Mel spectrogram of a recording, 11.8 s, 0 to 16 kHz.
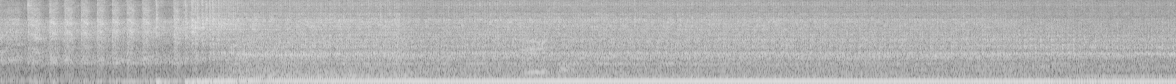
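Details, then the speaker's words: Tennant M20 sweeper, propane Vortec 1600, first cold start after a head gasket job: a brief crank, then a steady, even low idle with no smoke and slight valvetrain noise expected to clear. Coolant and oil levels fine; healthy start. "no smoke little bit of elve train noise yet that'll clear up"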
